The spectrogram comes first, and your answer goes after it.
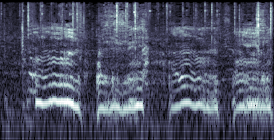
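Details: Golden Retriever giving four drawn-out, low, harmonic moaning growls, each about a second long and separated by short pauses, steady in pitch with a slight rise and fall.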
